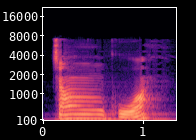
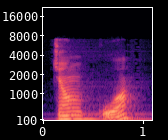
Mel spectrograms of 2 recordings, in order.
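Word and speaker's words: 中国: China, en chino se dice Zhongguo, Zhongguo, Zhongguo, China. Zhongguo, primer tono, Zhong, segundo carácter, tiene el tono hacia arriba, Guo.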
